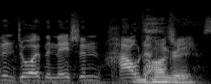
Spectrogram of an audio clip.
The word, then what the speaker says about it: Gouda: joy of the nation howdy yep that's how you pronounce it guys really how the how the how the not gouda oh and keep in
